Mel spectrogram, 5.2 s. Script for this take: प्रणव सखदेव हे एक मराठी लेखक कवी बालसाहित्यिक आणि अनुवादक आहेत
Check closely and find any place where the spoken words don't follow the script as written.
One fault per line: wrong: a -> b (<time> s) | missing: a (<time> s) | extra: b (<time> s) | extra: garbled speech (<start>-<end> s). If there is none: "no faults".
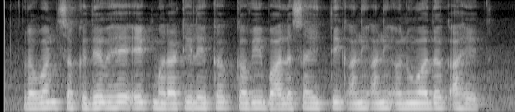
extra: आणि (3.7 s)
